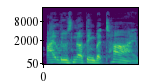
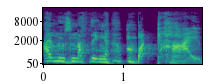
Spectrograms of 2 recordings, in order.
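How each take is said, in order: First: It is said in a plain voice. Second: It is an exaggerated impression of Krennic.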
